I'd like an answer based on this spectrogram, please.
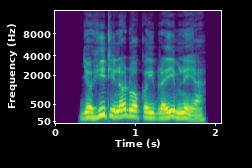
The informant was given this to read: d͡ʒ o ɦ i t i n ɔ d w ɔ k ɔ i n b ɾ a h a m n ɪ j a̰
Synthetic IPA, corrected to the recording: d͡ʒ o ɦ i t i n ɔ d w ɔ k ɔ i b ɾ a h i m n ɪ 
